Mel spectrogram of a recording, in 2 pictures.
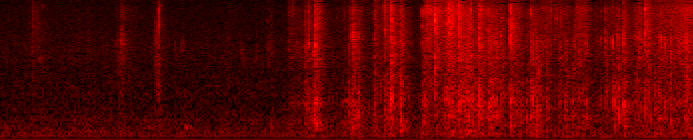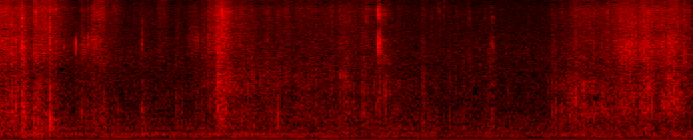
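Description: Paper takeout bag rustling and crinkling as a hand rummages inside it, with small crackles throughout. A paper napkin rustles again near the end.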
